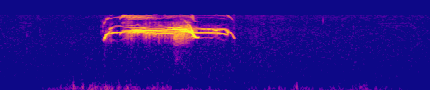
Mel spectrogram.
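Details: Snowy owlets in an Arctic nest, summer night, their mother back with a lemming to feed them; one harsh, very high screech lasting about a second, wavering and slightly falling at its end, over a soft low rumble.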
